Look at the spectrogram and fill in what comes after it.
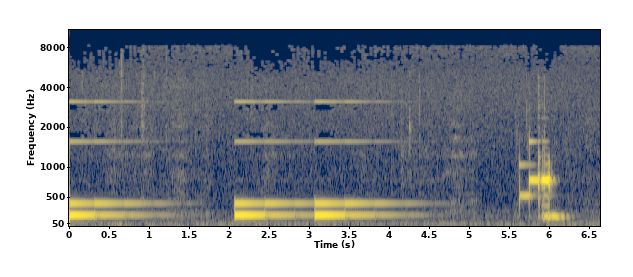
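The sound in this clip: A smart speaker starts a phone call. A steady electronic calling tone sounds three times in a row, then a short, bright chime of a few notes.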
